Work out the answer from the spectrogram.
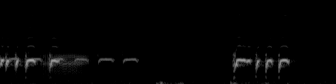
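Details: Local zebra dove singing as a fast-answering lure: a tight cluster of rapid staccato cooing notes trailing into softer spaced coos, a short pause, then another quick burst of four loud coos.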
